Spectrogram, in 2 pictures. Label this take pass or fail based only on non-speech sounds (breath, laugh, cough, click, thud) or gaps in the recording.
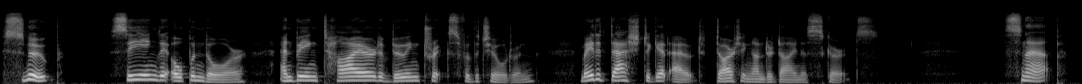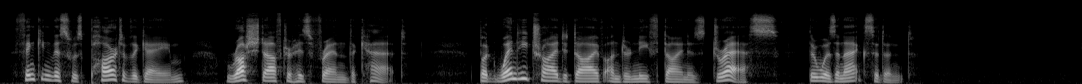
pass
